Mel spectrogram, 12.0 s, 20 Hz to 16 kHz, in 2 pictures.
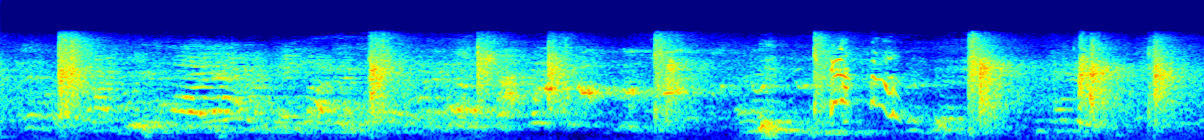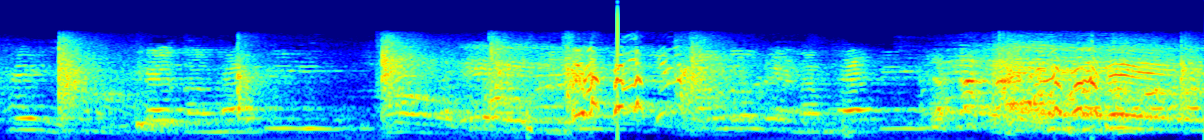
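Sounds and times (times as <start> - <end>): group clapping to a beat: 0.0 - 0.7, 1.7 - 9.8, 10.6 - 12.0.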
